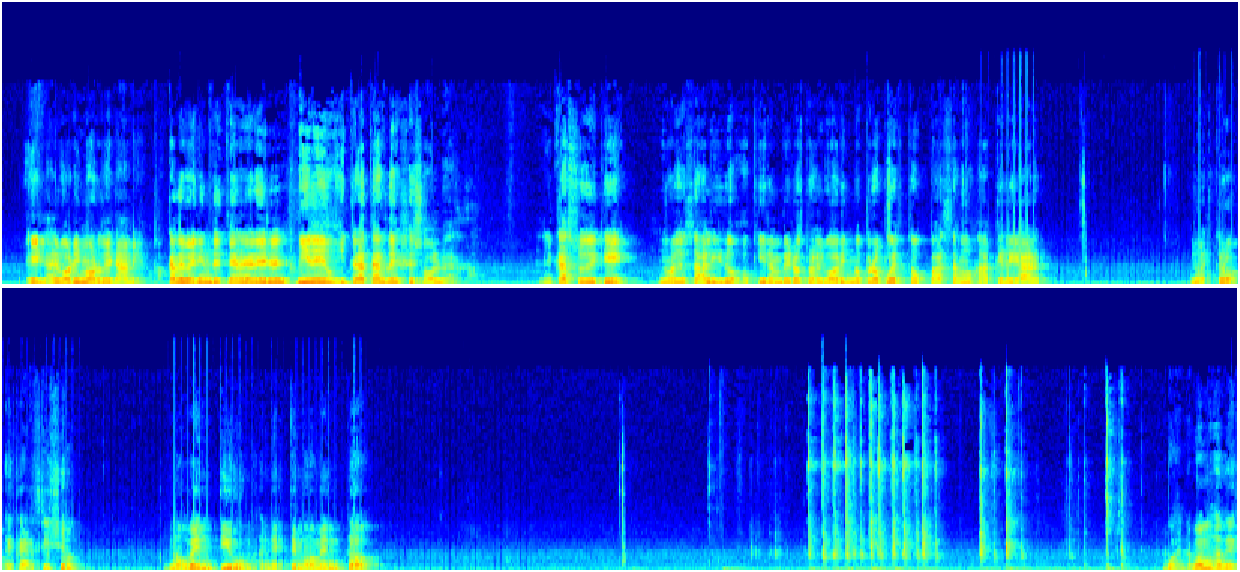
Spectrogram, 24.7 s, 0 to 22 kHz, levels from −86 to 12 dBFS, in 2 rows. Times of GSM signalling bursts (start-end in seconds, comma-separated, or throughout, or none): none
